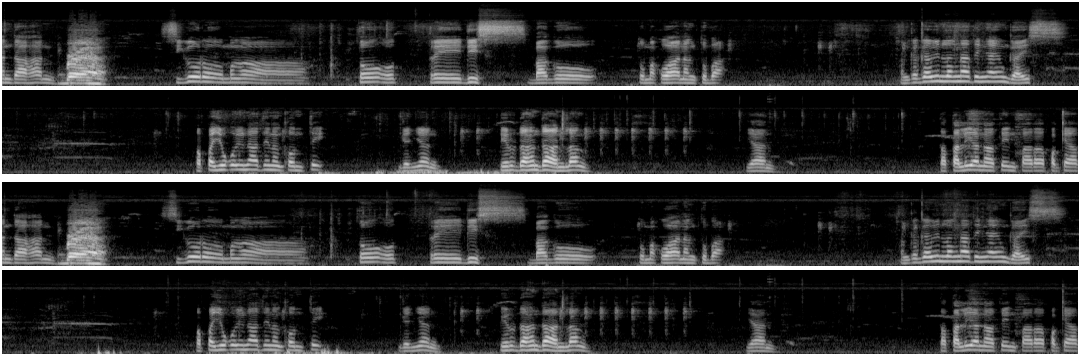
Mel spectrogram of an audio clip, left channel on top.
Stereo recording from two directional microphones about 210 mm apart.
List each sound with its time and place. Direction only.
0.0 s speech: centre (ahead or behind)
9.0 s speech: 5° left (ahead or behind)
12.7 s speech: 5° left (ahead or behind)
15.3 s bird: 55° right (ahead or behind)
15.7 s speech: 5° left (ahead or behind)
16.7 s a sound: 55° right (ahead or behind)
18.2 s speech: 10° left (ahead or behind)
20.1 s speech: 5° left (ahead or behind)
